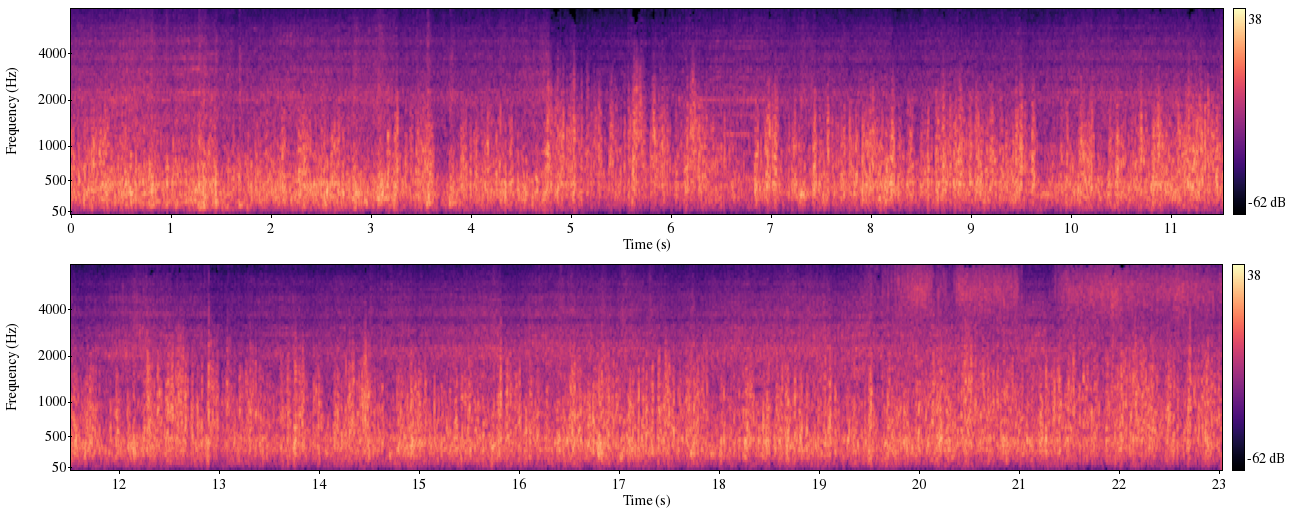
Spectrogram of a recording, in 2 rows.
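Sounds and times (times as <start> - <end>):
train wheels rumbling on track: 0.0 - 23.0
high hiss: 19.4 - 23.0.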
